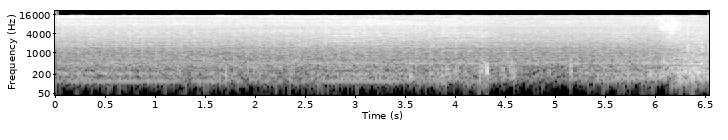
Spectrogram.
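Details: 1987 Chevy 350 TBI V8, knock reported under load: steady idle with a dull, uneven tapping in a hissy background; engine knock, cause unknown.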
